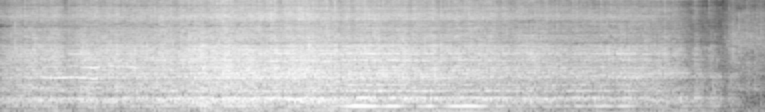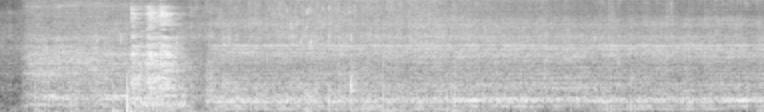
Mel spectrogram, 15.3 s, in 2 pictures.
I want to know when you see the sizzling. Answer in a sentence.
The sizzling can be heard from 7.2 to 15.2 s.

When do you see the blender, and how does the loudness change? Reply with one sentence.
You can hear the blender from 0.0 to 15.2 s, getting quieter.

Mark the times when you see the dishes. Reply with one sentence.
The dishes can be heard from 8.9 to 9.5 s.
